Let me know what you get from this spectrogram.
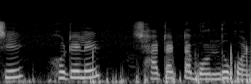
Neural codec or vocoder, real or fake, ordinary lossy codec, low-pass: none; real; none; none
